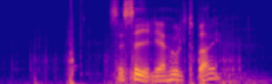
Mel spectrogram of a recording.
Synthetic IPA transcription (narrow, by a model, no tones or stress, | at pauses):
sɛsiːlɪaɦɵlt̪bæɾj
